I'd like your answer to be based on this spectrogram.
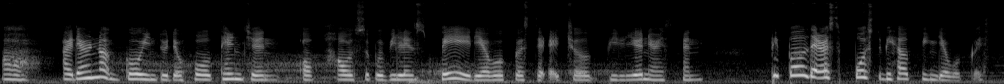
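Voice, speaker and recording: A woman's voice: fairly high pitch, moderate pace, dull audio, a little hiss or hum, lightly acted. A woman playing a theatrical, playful supervillain in an ASMR roleplay, with a sarcastic, drawling, mock-dramatic delivery. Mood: wry, exasperated. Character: teasing, theatrical female supervillain, playful and world-weary.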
